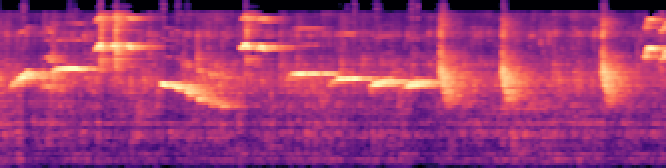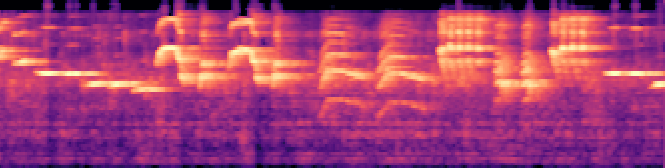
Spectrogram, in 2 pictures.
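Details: Scarlet-headed flowerpecker song in a lively run of shrill whistles, falling slurs and rasping notes, growing denser and more excited toward the end.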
